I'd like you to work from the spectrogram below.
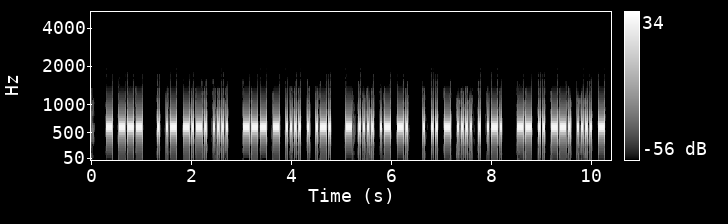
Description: Morse code, heard as a keyed tone, about 28 wpm, 600 Hz. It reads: TO EACH OTHER THAN EITHER MIGHT
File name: CW / Practice / EnglishQuotations0128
